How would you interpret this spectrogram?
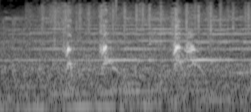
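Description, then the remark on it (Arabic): A dog with a bell hung on its neck, which runs after people, gives four short, sharp barks at uneven intervals, the last two close together, fairly clear over a steady low background hum. “إن هذا الكلب يؤذينا جميعاً، يجب أن نفكر ونتدبر في أمره.”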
